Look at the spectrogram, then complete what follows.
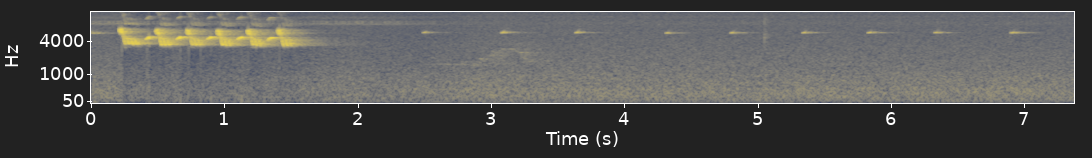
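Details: Siberian blue robin singing, recorded four years earlier at a mountain pass reached by a forest road: a loud, rapid, trilled phrase of about a second and a half, then soft, high, thin ticks repeated about twice a second.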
